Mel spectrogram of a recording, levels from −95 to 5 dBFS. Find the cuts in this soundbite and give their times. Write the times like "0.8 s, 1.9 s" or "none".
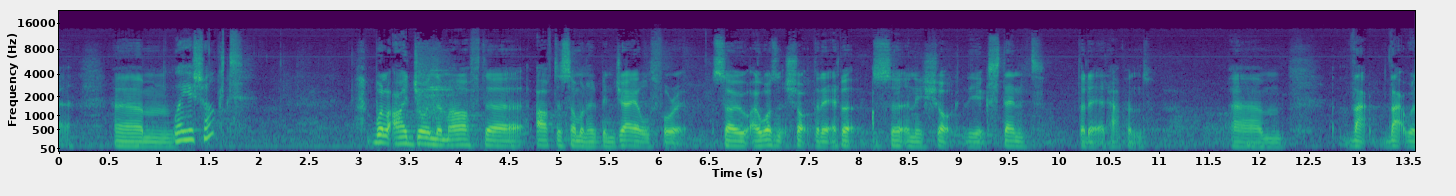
3.3 s, 4.7 s, 7.8 s, 8.1 s, 9.0 s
